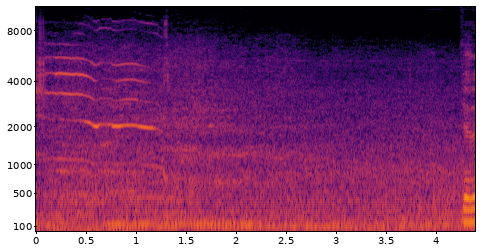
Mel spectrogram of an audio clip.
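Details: Kitten hiding under a parked car while someone tries to coax it out; a single clear, tonal meow at the start, falling slightly at the end, over a constant low rumble, followed by a short thump.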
